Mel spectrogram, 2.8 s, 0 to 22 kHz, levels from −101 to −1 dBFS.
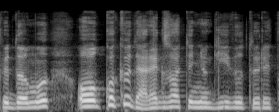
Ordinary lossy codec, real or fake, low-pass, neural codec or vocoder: AAC, 96 kbps; fake; 14.4 kHz; vocoder, 44.1 kHz, 128 mel bands, Pupu-Vocoder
